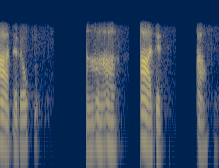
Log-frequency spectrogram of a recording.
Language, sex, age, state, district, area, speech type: Malayalam, female, 30-45, Kerala, Alappuzha, rural, conversation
